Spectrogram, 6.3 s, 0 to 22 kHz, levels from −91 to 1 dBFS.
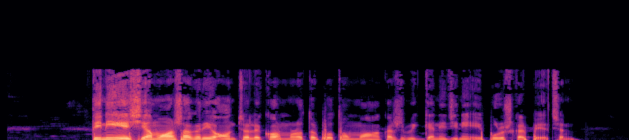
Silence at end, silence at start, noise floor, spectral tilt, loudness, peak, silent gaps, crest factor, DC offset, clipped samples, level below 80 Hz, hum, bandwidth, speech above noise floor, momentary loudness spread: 0.55 s; 0.9 s; -66 dBFS; -5.5 dB/octave; -20 LUFS; -2 dBFS; none; 20 dB; under 0.1%; under 0.1%; -48 dBFS; none; 11.5 kHz; 46 dB; 15 LU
